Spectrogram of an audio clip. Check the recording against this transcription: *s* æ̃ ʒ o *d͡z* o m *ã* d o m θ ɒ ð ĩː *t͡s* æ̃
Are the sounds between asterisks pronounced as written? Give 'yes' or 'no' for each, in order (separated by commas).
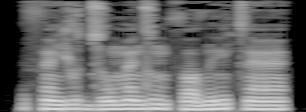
no, yes, no, yes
